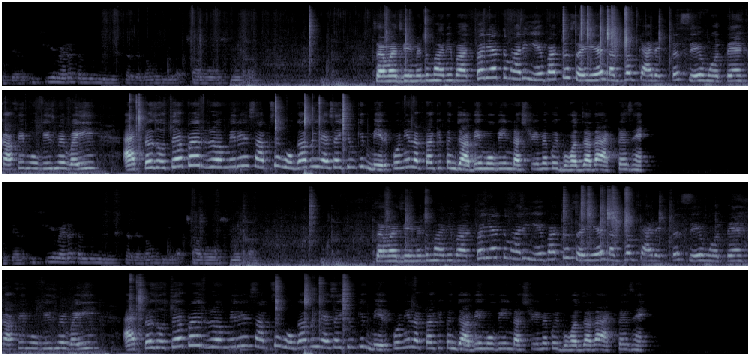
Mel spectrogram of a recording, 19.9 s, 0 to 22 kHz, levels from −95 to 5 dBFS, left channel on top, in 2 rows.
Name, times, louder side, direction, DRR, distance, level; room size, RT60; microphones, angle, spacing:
voice 1, 0.0-3.4 4.2-4.4, right 1 dB, 35° right, 2.6 m, -59 dB
sound 1, 1.3-15.9, left 6 dB, 40° left, 1.2 m, -51 dB
sound 2, 3.0-11.3, equal, 15° right, 1.3 m, -53 dB
voice 2, 5.0-11.2 11.6-18.5, left 7 dB, 60° left, 0.4 m, -34 dB
6.2 x 5.1 x 5.0 m
head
